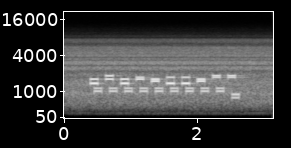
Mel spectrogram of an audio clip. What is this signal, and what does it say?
Multi-frequency trunk signalling (R2, with the far end's replies), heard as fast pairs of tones, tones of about 120 ms, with phone line noise and room echo. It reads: 2926344300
